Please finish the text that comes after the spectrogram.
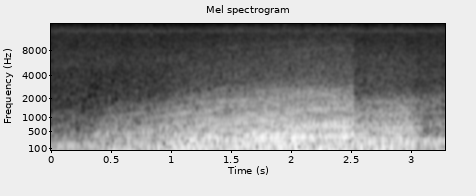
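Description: Race car engine in Automobilista 2 at Curvelo, a near, steady roar that climbs in pitch as the car accelerates, then cuts off sharply as a gear shifts, with no speech.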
